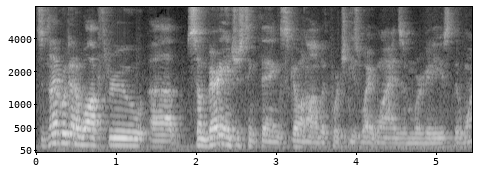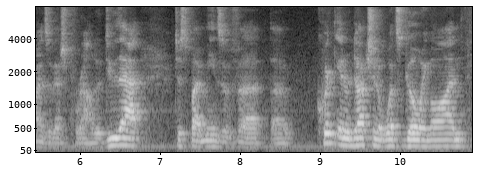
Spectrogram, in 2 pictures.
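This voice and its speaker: A man's voice: mid-range voice, brisk. A middle-aged man hosting a live webcast, chatty and upbeat with frequent fillers. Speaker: host. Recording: roomy, faint noise.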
